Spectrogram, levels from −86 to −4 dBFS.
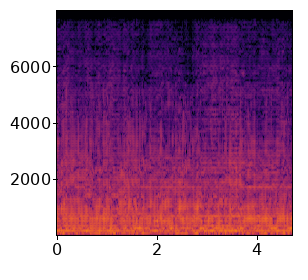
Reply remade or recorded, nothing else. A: remade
